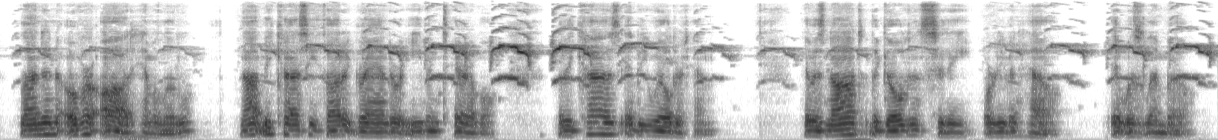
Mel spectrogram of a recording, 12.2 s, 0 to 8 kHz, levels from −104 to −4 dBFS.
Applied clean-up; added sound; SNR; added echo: none; Bird; 5 dB; reverberation time 0.2 s.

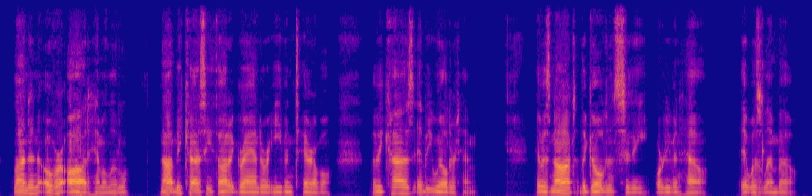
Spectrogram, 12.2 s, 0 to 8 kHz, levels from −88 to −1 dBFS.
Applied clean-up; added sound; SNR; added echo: none; none; none; none.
